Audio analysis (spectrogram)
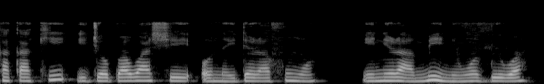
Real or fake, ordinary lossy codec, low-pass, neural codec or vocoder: real; AAC, 48 kbps; 7.2 kHz; none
